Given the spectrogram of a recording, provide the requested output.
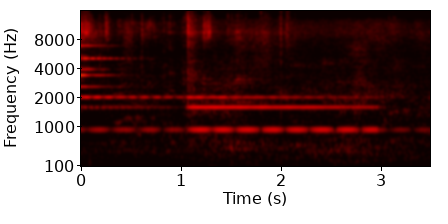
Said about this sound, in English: And so I invite us to stand and turn and greet our neighbors, and then to remain standing after I ring the bell for our call to worship.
